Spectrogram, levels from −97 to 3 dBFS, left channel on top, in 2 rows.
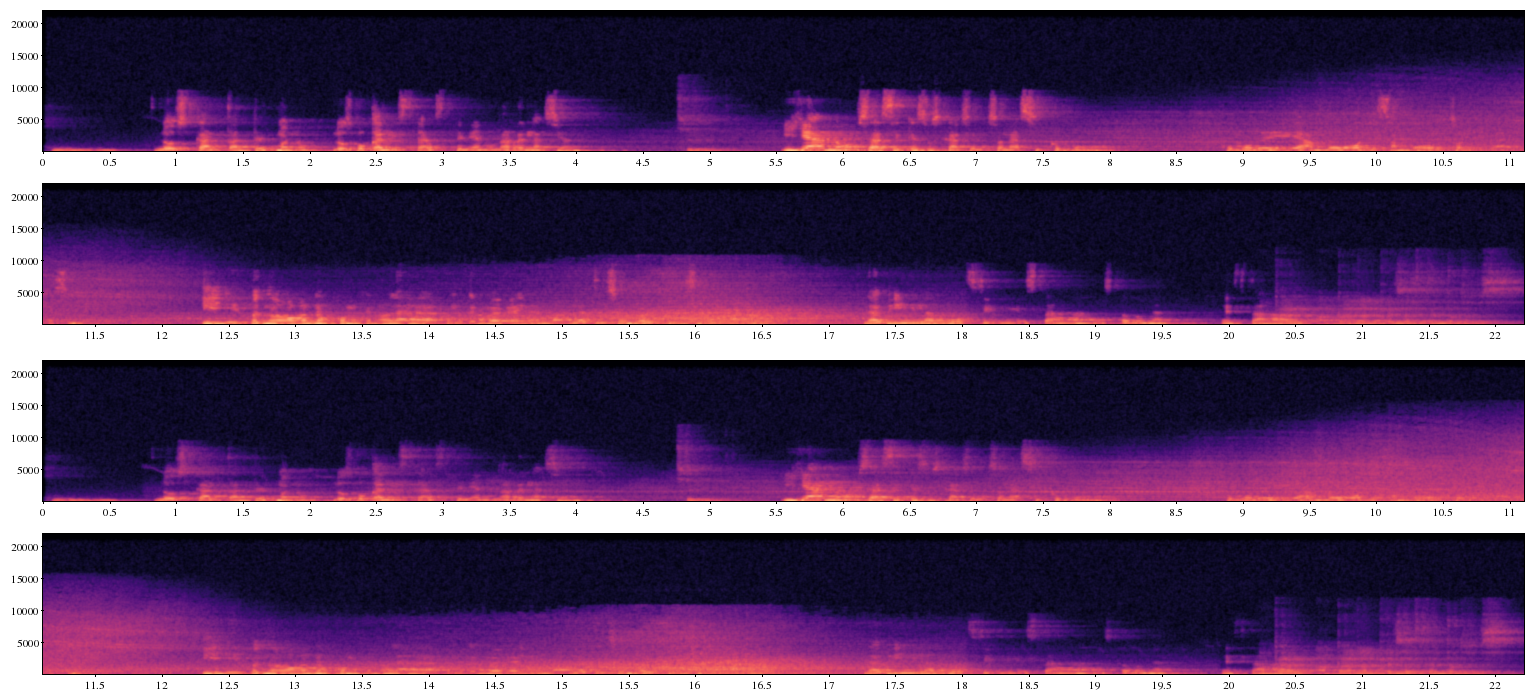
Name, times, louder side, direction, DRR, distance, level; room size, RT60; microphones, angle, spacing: voice 1, 0.1-0.6 0.8-4.0 5.5-8.0 8.9-11.4 12.3-16.6 17.3-19.6 19.9-20.6, left 3 dB, 30° left, 6 dB, 0.4 m, -23 dB
sound 1, 2.3-19.9, right 5 dB, 45° right, 0.6 m, -40 dB
sound 2, 11.7-18.0, right 1 dB, 20° right, 0.9 m, -30 dB
voice 2, 20.2-22.0, equal, 85° right, -6 dB, 2.1 m, -30 dB
20.0 x 8.0 x 3.6 m, 1.3 s
head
